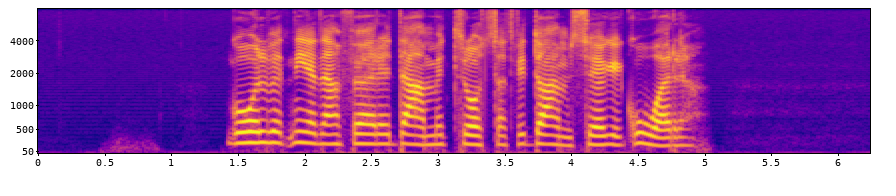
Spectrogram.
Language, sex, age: Swedish, female, 49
